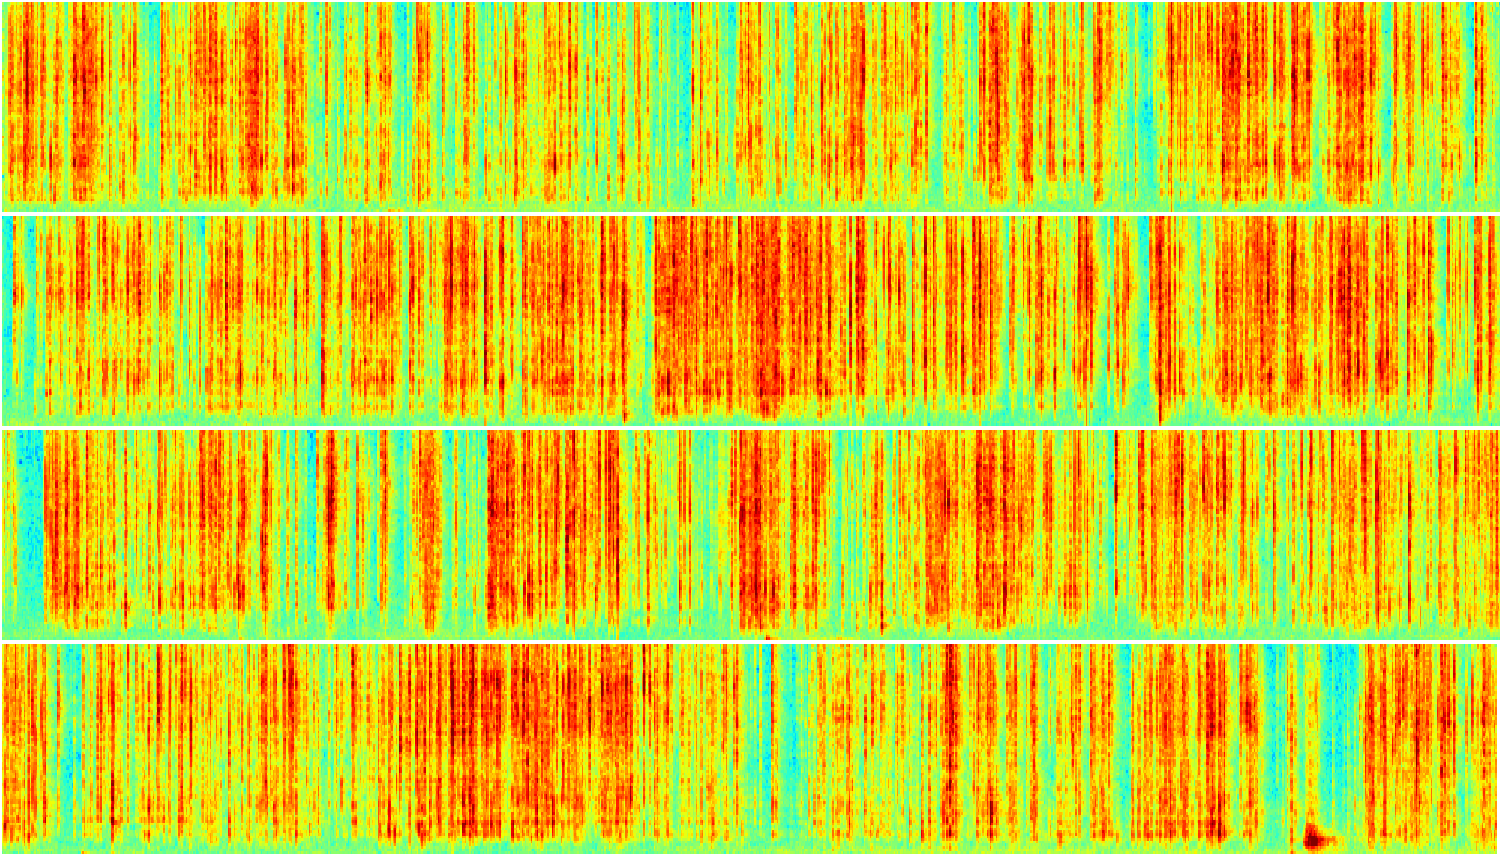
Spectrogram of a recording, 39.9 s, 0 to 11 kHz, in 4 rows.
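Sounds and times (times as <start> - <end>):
plastic bag crinkling: 32.6 - 39.9.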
